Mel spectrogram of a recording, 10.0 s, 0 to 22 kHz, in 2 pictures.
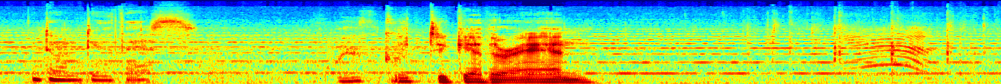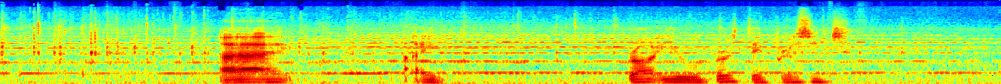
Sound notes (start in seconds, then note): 4.3 applause in distance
